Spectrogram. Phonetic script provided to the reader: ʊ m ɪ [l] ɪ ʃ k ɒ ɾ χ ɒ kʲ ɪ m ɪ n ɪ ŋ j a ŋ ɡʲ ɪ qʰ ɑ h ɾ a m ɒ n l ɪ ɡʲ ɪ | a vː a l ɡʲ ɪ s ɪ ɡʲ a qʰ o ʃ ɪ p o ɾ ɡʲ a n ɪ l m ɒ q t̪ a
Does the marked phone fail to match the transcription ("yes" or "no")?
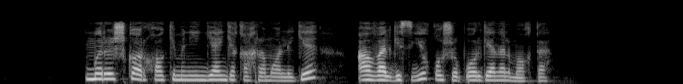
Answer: yes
